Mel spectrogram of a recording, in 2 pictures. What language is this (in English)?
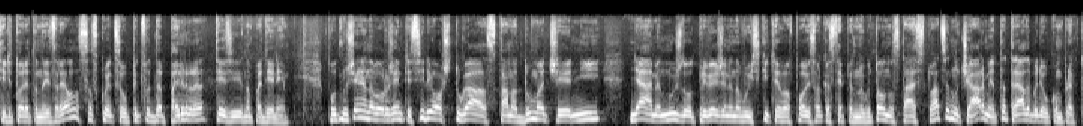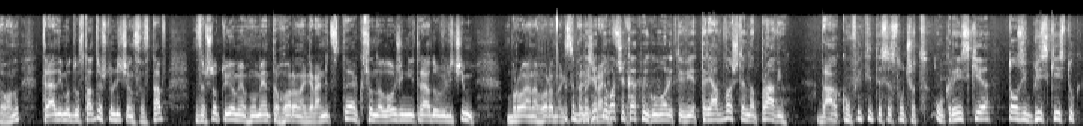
Bulgarian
